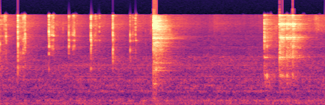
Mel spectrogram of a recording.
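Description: A utensil clinks against a bowl while very spicy hot pepper sauce is stirred for Chinese buffalo wings, with quick regular taps and a couple of louder scraping clanks, close and alone.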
